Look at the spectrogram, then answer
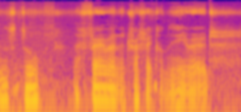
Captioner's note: sigh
